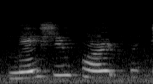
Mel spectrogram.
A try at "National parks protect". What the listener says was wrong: Not nation, National parks.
